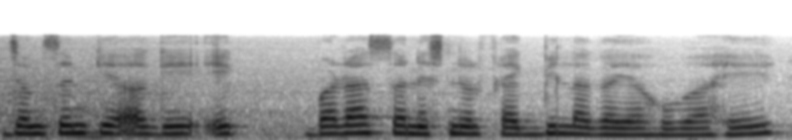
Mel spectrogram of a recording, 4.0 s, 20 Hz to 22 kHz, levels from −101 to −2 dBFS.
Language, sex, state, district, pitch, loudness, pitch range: Hindi, female, Sikkim, Gangtok, 210 Hz, -14 LUFS, 190-220 Hz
